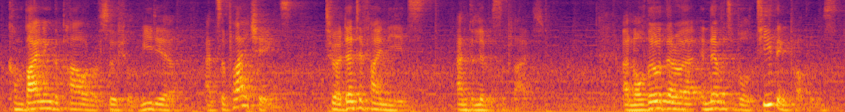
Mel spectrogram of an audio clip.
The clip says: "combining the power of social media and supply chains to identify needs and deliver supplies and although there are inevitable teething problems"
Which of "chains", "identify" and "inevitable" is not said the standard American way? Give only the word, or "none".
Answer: none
